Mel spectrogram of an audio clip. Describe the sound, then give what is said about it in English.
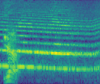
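A siren in a Long Beach street sounds a loud, steady, high-pitched wail. It follows a brief voice at the very start and continues to the end. “If you guys can hear the sirens, that's because we live in Long Beach. That's normal. You hear that? There you go.”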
